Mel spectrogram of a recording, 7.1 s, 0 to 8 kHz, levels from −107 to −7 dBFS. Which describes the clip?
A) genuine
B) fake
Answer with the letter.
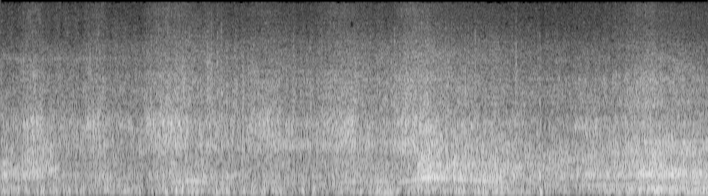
A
